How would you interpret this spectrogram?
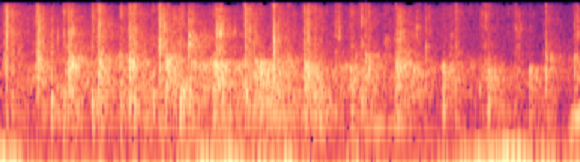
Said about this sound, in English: Please join me in giving a round of applause to Chair Dankworth and Vice Chair Roach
